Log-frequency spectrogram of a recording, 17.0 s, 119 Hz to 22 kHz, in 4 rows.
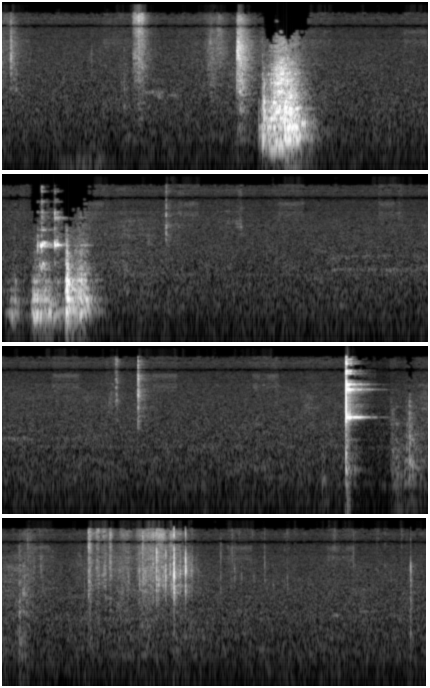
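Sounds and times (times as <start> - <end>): kitchenware clattering: 4.4 - 5.3.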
